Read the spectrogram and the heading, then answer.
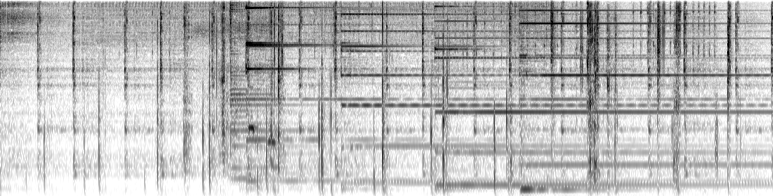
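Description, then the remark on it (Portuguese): Many clocks in the clock wing of an old palace tick at once in overlapping, uneven rhythms, sharp clicks layered close together, while sustained ringing chime tones rise in the second half. No voices. “Continuaram, passaram também pela ala dos relógios”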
